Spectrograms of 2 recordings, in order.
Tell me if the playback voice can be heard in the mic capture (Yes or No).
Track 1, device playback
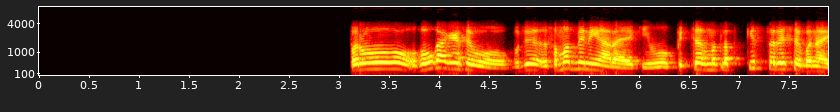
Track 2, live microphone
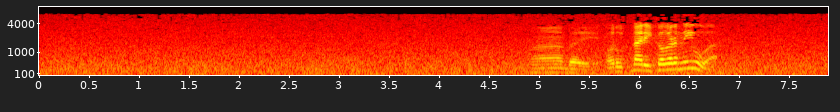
No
